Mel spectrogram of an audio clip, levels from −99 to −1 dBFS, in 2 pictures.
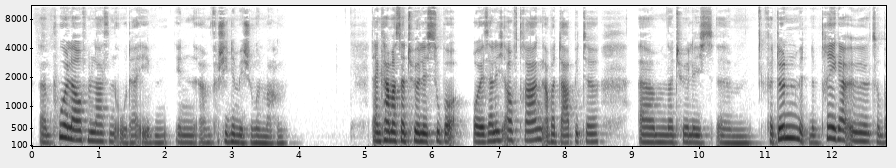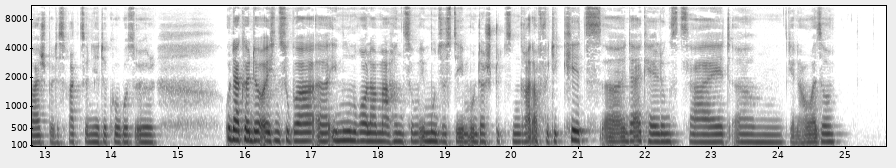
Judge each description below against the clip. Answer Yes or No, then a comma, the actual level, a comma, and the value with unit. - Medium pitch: Yes, medium, 180 Hz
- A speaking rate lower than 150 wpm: Yes, average, 135 wpm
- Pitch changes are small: No, average, 3.2 semitones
